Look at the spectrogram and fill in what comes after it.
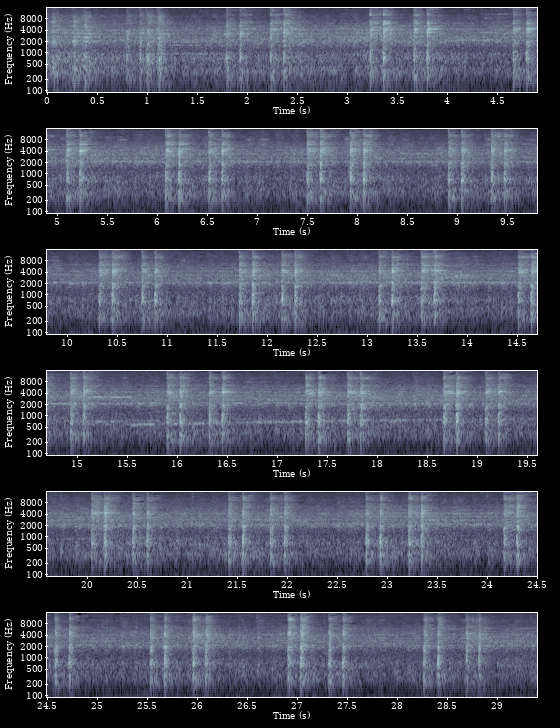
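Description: Container wagons of a JR Freight train rolling past, their wheels clattering over the rail joints in a steady clickety-clack: small groups of sharp clicks about once a second over a continuous rolling rumble.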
